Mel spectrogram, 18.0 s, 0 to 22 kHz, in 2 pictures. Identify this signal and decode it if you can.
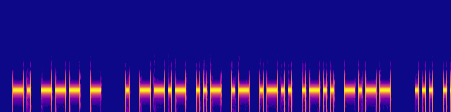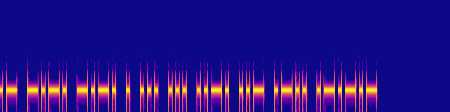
Morse code, heard as a keyed tone, about 17 wpm, 700 Hz. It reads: NOT EQUALLY SUCCESSFUL.
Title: Sentences from Top 1400 Words 17wpm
